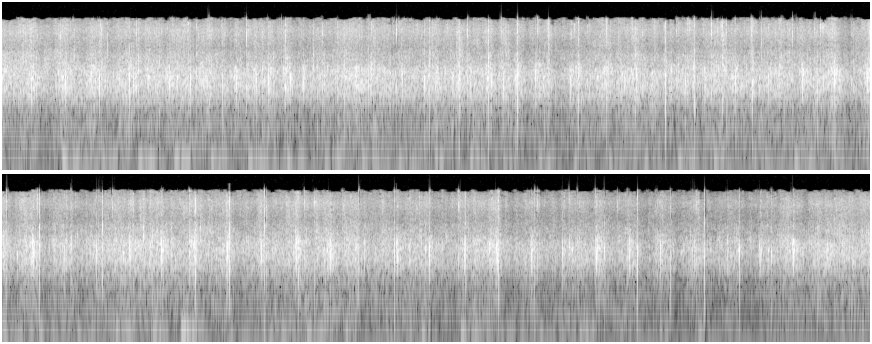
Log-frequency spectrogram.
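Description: A roomful of people applauding: a long, steady round of dense clapping that thins slightly near the end.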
